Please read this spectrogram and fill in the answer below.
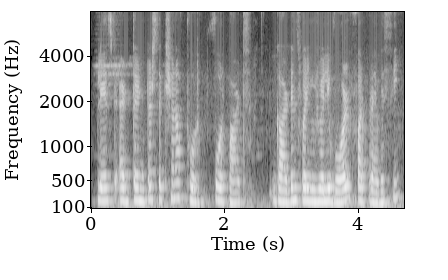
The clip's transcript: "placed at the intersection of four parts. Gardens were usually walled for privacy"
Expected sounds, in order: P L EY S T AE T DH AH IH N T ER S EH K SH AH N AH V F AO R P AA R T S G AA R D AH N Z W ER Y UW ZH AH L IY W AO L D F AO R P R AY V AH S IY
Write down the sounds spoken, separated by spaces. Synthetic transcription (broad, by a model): P L EY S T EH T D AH IH N T ER S EH K SH AH N AH V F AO R P AA R T S G AA R D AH N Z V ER Y UW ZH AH L IY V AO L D F AO R P R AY V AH S IY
